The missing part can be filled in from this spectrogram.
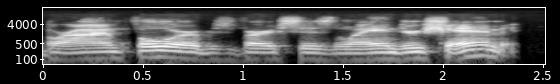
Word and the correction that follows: Bryn Forbes: I'm gonna need you to say his name right. His name is Bryn Forbes, sir. – Bryn. – I'll take Bryn Forbes.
